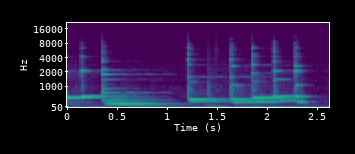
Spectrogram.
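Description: A phone ringtone for an incoming call plays a bright, synthetic melody of several sustained tonal notes, some ringing out and others short and rhythmic, clear with no talking.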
